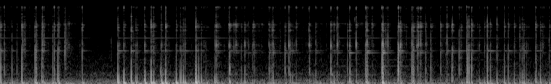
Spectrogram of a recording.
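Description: A hollow frosted glass light bulb is held close to the microphone and tapped with fingernails and fingertips on both the glass and the metal base. The result is a quick, uneven stream of short, dry clinks and ticks with bright edges, over a soft low thump from the close taps. Each tap dies away almost at once.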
